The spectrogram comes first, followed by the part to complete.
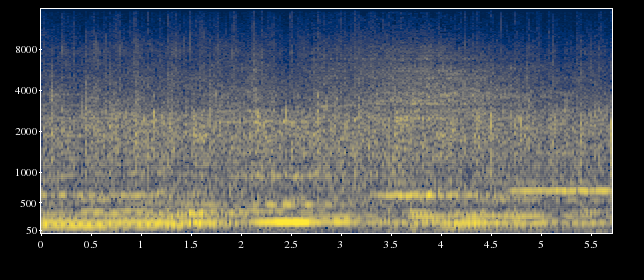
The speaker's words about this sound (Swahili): Ongeza makofi tena kwa Yesu.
